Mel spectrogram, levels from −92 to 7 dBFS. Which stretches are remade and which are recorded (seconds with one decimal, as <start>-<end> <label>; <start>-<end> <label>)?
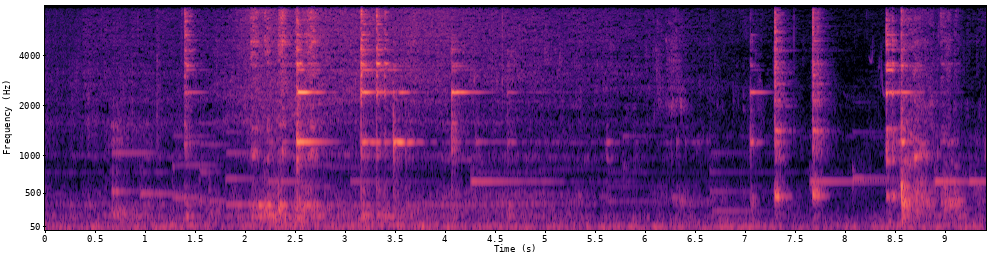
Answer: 0.0-9.4 recorded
